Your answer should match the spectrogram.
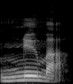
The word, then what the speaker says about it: pneuma: i think that the it's pronounced pneuma like pneumothorax right exactly so let me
